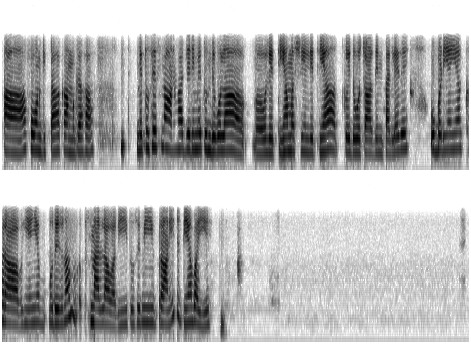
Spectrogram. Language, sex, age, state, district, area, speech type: Dogri, female, 45-60, Jammu and Kashmir, Reasi, rural, conversation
